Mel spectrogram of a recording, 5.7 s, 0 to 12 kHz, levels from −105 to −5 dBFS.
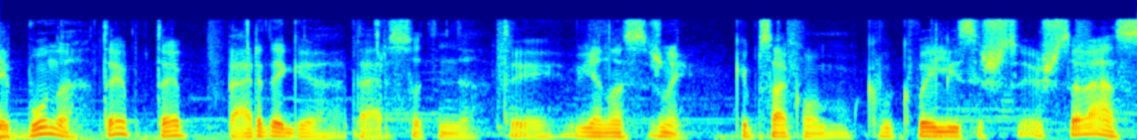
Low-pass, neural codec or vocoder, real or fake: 7.2 kHz; none; real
